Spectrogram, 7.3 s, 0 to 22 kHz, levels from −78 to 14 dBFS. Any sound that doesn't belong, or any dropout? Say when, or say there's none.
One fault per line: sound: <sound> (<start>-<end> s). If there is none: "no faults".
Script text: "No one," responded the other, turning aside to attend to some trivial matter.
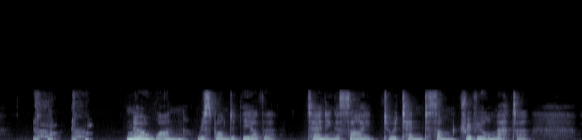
sound: cough (0.4-1.2 s)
